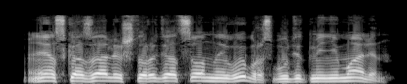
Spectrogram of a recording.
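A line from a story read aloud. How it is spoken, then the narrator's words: Gloomy. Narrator (Russian): мрачно сказал он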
